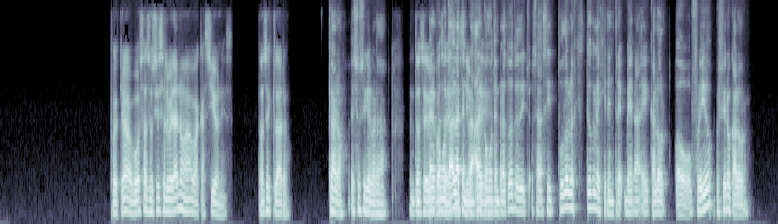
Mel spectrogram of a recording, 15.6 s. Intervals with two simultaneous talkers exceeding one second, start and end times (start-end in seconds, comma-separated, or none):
8.6-9.9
